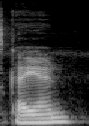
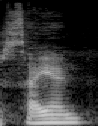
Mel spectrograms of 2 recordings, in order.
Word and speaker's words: Cayenne: I hope it is Cayenne or Cyan. So I'm going to pronounce as Cayenne for now.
